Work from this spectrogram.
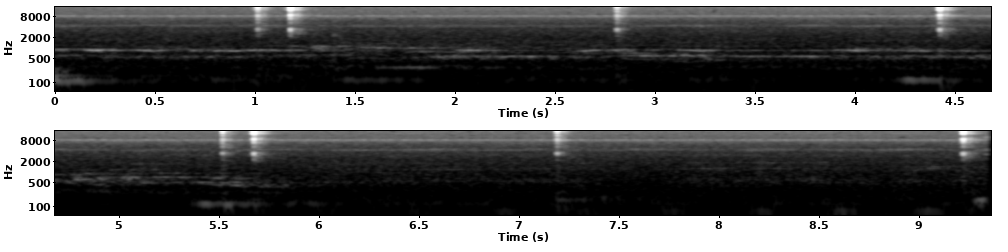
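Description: Sharp, isolated mouse clicks during editing in the After Effects graph editor, about nine irregularly spaced single and double clicks over a faint steady hum, close and quiet with no talking.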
